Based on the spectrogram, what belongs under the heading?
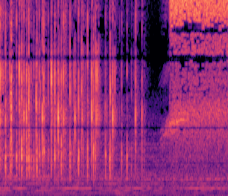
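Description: A spray can hisses in short, rapid bursts while spray painting grass green, pauses briefly, then releases one steady, bright hiss, with a low hum running underneath and no one talking.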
